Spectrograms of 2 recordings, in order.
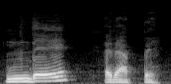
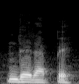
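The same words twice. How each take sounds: First: De rapé, slowly, with a gap between the words; slow word-by-word model. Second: Said in the usual way. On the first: Shown as a demonstration. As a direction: draw out de, then give rapé separately. Teacher models the phrase word by word. (de rapé, lento y palabra por palabra)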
